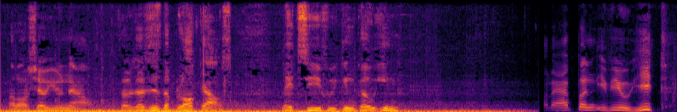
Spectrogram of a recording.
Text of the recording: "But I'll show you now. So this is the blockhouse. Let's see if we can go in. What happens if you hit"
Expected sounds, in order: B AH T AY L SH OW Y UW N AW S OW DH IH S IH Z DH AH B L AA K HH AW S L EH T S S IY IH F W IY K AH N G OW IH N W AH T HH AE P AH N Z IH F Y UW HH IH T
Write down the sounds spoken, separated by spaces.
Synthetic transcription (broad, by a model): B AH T AY L SH OW Y UW N AW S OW DH IH S IH Z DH AH B L AA K HH AW S L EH T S S IY IH F W IY K AH N G OW IH N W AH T HH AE P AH N IH F Y UW HH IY T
